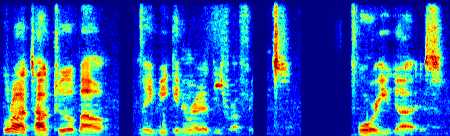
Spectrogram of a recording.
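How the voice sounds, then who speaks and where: A man's voice: low-pitched, big pitch swings, normal speed, slight background noise. A man playing a tabletop roleplay, speaking casually in character with a polite, chatty, slightly tentative manner.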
